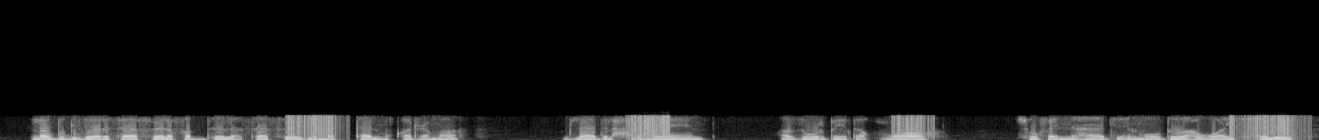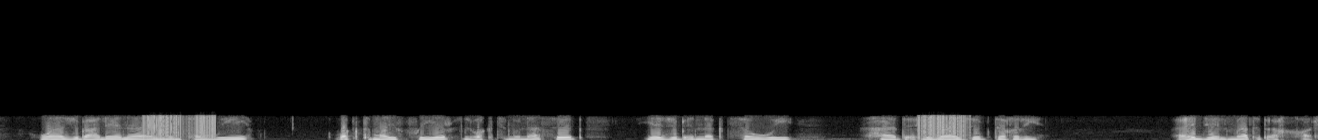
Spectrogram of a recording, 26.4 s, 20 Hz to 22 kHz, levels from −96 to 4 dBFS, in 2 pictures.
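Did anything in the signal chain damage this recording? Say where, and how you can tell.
Yes. Hard clipping runs through the whole speech clip: the level was pushed about 5 dB past what one gain or conversion stage could pass. A small share of samples, around one or two percent, have their peaks sliced flat, adding harsh upper harmonics heard as crackle on loud syllables.

Bit errors on a digital phone line show up in the transmission stage as bursts of sharp ticks at 2.86–3.50 s, 6.26–6.70 s, 8.92–9.34 s, 12.30–13.12 s, 14.62–15.34 s and 22.37–22.90 s. Flipped bits corrupt individual A-law samples at a rate of a few percent, heaviest around 6.3 s, over otherwise intact band-limited telephone speech.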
